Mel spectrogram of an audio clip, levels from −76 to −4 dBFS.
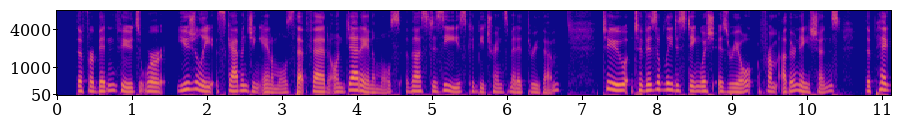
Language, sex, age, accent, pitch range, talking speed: English, female, 30-49, American, 140-180 Hz, 155 wpm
